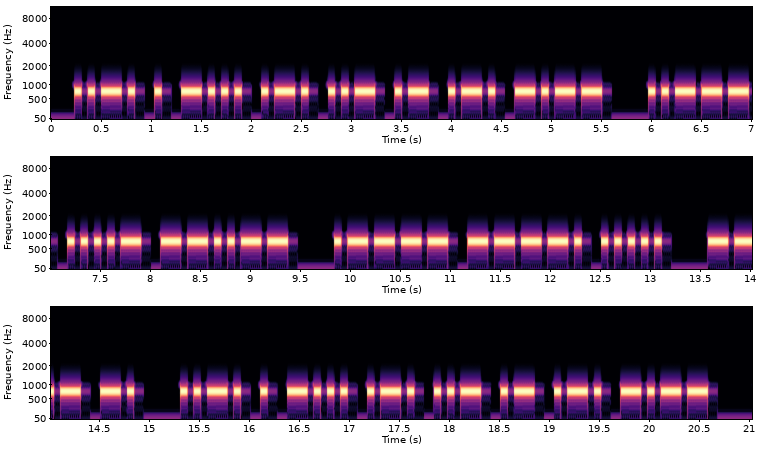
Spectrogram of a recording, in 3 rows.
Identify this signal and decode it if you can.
Morse code, heard as a keyed tone, about 18 wpm, 750 Hz. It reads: FEBRUARY 24, 195 ON FEBRUARY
